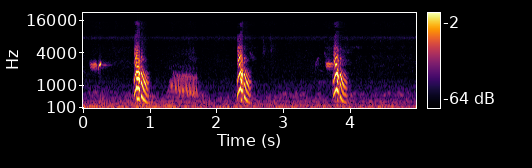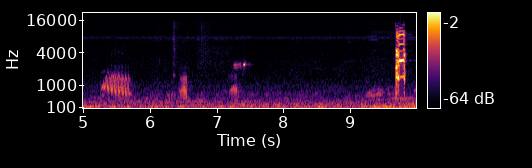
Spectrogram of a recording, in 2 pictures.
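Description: A francolin gives three loud, harsh, downward-sweeping calls about every one and a half seconds, with softer grating notes between and a last sharp note.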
